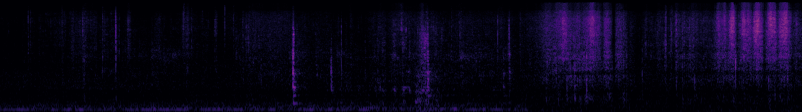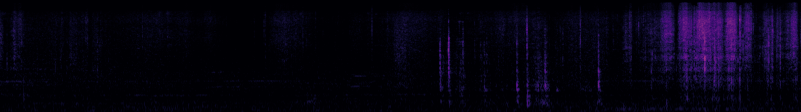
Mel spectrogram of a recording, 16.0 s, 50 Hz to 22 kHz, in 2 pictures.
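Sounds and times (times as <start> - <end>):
crinkly packaging rustling: 0.2 - 9.2, 11.7 - 16.0.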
